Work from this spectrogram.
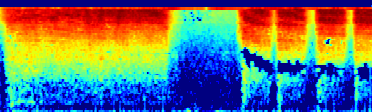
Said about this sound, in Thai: What's that sound? Do you know? Yeah, what's that noise? Someone's doing something. Can you tell from the sound? Yeah, that's the sound of spraying aerosol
